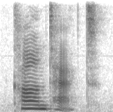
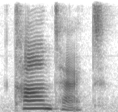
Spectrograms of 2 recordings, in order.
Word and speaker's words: contact: 읽어 보면 contact가 됩니다 끝에 는요 굉장히 작게 발음이납니다 그래서 컨택트가 아니라 conta contact 이렇게 정도로 소리를 내 주셔야 합니다 앞에서 봤던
